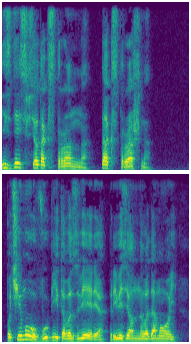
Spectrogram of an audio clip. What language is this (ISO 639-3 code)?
rus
